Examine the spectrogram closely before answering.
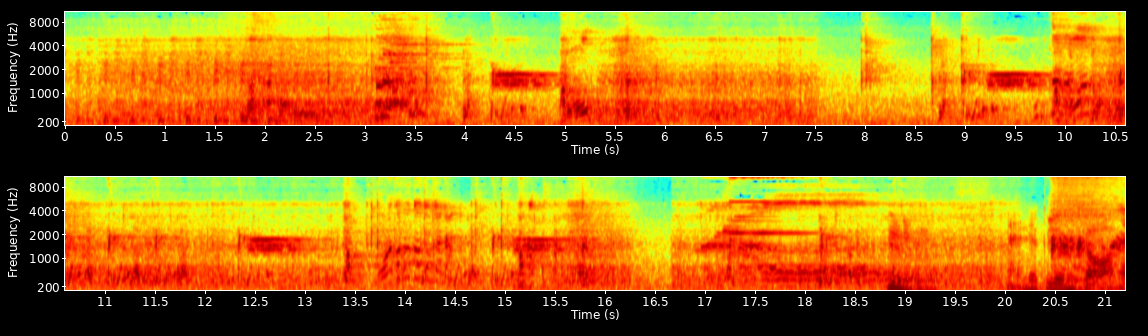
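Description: Upbeat game music plays from a small tablet speaker.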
